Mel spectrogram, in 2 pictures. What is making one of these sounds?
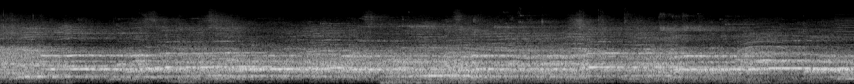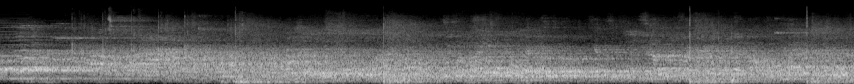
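Sneakers squeak on a hard floor in a large echoing hall.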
